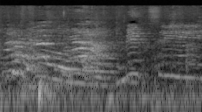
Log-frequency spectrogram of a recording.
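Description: Young children talking and chattering in high-pitched voices.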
